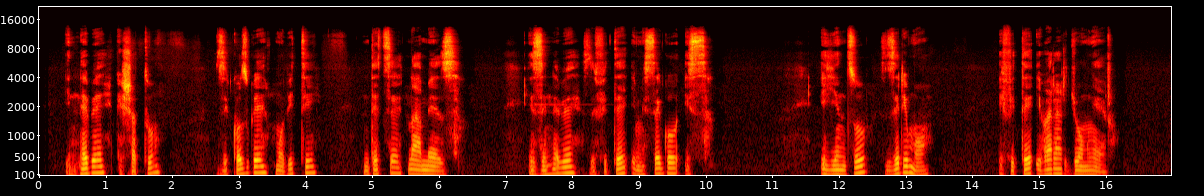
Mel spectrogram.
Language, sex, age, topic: Kinyarwanda, male, 25-35, finance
